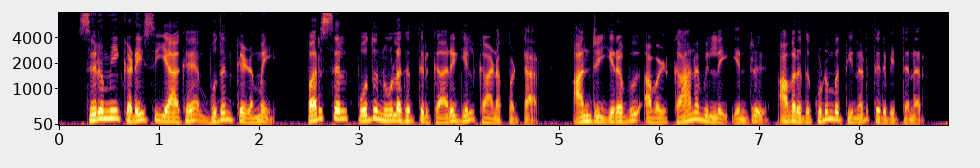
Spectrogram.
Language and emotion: Tamil, neutral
